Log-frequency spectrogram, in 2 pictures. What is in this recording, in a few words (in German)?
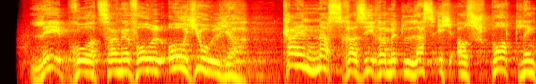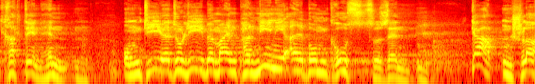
werbung szene; ebay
